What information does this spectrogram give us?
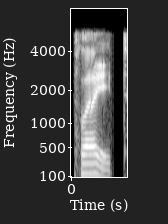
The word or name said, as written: River Plate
